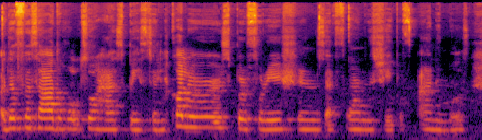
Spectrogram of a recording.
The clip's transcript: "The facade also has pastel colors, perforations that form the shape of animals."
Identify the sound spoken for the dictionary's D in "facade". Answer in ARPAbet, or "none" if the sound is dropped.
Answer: D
